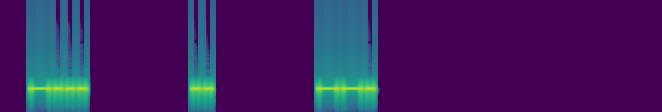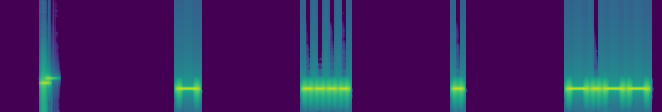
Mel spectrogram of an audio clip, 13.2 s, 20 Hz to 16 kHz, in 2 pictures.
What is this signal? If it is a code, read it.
Morse code, heard as a keyed tone, about 20 wpm, spaced as for 7 wpm, 700 Hz. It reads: BIG THEY
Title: 6x Character Spacing - Top 200 Words - 20wpm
